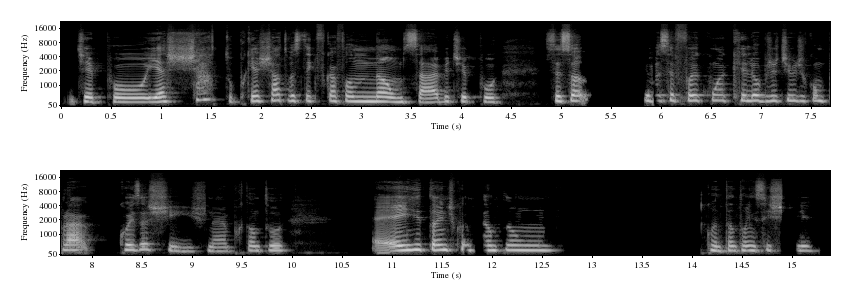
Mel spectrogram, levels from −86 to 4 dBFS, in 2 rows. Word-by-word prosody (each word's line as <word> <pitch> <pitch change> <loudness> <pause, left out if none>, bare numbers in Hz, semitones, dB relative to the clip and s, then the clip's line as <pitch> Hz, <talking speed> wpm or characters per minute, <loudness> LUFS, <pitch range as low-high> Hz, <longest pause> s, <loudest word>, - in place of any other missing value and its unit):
tipo 195 -2 +3
e 200 - +6
é 210 - +5
chato, 290 +4 -4
porque 220 +3 -3
é - - +4
chato 260 +3 -1
você 245 -1 0
ter 240 -2 -3
que - - -17
ficar 240 - -2
falando 225 -1 +2
não, 215 -3 +4
sabe. 190 +1 -1
Tipo, 205 -2 -1 0.4
você 235 - +2
só 245 +2 +4 0.6
e 250 - +2
você 255 +2 -1
foi 260 0 +1
com 260 +1 -7
aquele 260 0 -1
objetivo 245 0 0
de 235 - -4
comprar 240 0 -1 0.2
coisa 245 +2 +1
X, 195 -9 -7
né. 185 -1 -7
Portanto, 215 +3 -3 0.9
é 115 - +3
irritante 245 0 +5
quando 235 -3 -5
tentam 225 -1 +1 1.5
Quando 215 -4 0
tentam 215 0 -1
insistir. 210 -1 -4
225 Hz, 140 wpm, -23 LUFS, 210-245 Hz, 1.5 s, e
